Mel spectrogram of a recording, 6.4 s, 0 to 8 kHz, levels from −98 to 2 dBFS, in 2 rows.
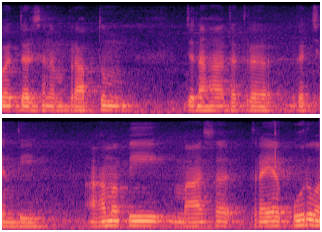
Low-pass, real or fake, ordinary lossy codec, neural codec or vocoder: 7.2 kHz; real; none; none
